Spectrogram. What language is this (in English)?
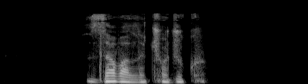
Turkish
